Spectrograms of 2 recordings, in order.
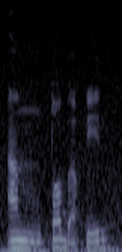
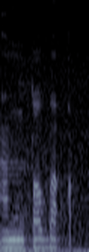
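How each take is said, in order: First: The word ends with a vowel and n. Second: The word ends on a stopped q sound. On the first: The reading continues past this word. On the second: The reading stops at this word.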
